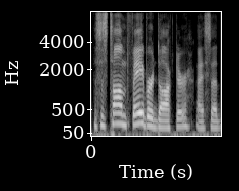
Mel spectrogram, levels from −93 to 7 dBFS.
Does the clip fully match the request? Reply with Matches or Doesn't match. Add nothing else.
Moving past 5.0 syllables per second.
Doesn't match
